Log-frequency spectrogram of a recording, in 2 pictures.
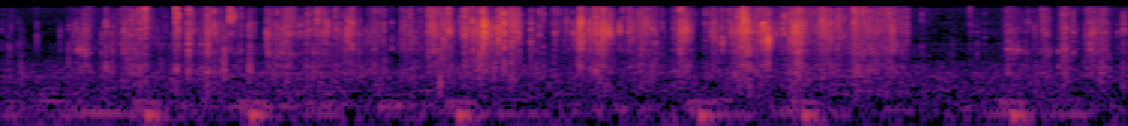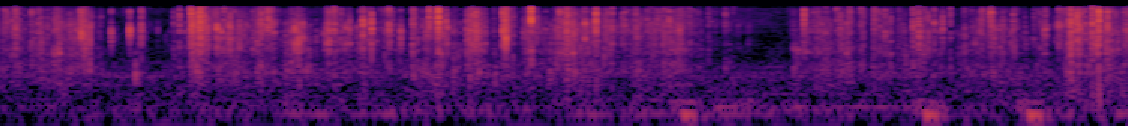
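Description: Fingertips and a palm press, rub and crinkle a thin, folded, white printed paper sheet lying flat on a wooden table. The result is dense, bright, crisp crinkling and rustling that goes on almost continuously, with brief quieter pauses around the middle and near the end.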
